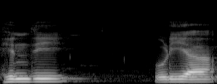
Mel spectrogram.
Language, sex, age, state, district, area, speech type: Bengali, male, 60+, West Bengal, South 24 Parganas, rural, spontaneous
